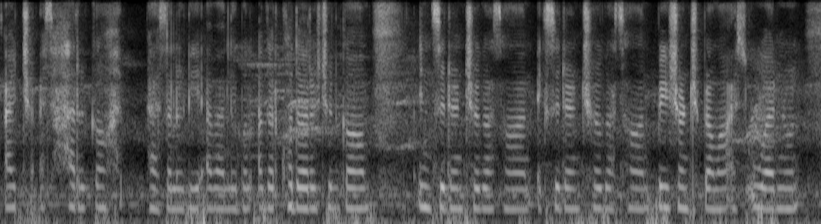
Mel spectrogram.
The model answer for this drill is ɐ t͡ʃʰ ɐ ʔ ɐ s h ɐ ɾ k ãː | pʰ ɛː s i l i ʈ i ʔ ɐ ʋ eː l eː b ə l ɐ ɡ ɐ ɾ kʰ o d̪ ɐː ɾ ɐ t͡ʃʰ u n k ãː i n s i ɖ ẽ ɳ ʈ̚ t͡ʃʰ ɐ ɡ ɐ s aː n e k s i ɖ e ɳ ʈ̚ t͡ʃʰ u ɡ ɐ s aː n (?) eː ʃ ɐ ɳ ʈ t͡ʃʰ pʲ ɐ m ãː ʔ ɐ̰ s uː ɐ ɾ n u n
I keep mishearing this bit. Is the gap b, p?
p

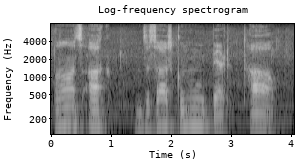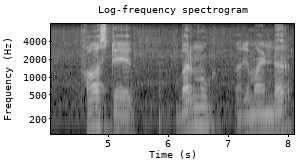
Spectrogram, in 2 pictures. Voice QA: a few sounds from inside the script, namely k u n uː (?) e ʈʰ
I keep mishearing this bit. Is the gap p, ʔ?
p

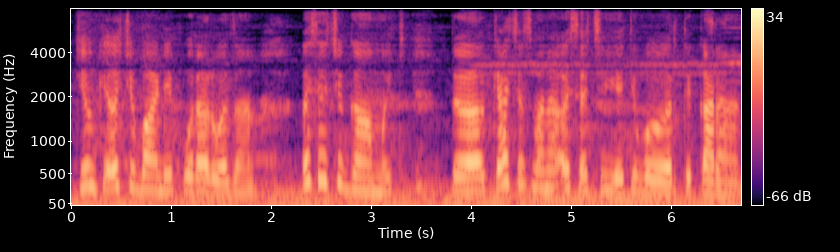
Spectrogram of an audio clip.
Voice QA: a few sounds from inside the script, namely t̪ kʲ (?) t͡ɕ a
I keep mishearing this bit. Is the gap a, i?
a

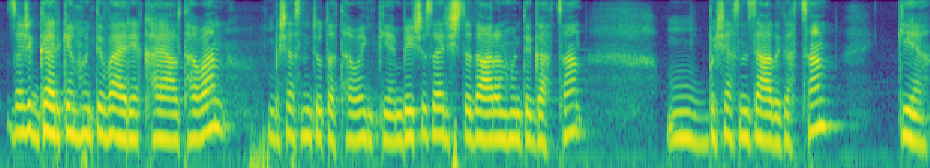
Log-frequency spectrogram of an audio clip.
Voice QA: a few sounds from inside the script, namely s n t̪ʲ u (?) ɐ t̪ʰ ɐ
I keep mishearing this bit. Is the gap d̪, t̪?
t̪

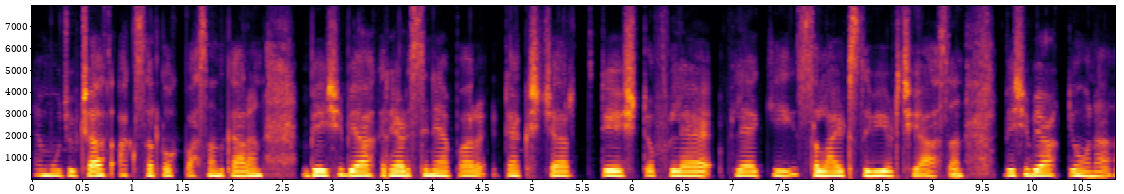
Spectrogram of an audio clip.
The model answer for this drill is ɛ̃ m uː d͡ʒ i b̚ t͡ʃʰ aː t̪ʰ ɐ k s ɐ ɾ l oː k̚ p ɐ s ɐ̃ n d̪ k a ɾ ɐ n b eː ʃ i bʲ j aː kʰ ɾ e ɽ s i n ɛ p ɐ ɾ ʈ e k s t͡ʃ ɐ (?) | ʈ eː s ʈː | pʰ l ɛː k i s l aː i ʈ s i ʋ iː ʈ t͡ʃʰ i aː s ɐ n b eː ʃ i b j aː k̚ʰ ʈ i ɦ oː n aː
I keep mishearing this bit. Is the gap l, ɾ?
ɾ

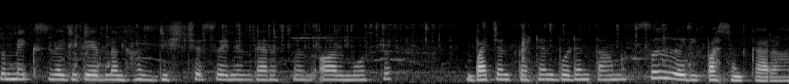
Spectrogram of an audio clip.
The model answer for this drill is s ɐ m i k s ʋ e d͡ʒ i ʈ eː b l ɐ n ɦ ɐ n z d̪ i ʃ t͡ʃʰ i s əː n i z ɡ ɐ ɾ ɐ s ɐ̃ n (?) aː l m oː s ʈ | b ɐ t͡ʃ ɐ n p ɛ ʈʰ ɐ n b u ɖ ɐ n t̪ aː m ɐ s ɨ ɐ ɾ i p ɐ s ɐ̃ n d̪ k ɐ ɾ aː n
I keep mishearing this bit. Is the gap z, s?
z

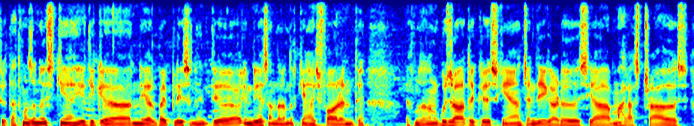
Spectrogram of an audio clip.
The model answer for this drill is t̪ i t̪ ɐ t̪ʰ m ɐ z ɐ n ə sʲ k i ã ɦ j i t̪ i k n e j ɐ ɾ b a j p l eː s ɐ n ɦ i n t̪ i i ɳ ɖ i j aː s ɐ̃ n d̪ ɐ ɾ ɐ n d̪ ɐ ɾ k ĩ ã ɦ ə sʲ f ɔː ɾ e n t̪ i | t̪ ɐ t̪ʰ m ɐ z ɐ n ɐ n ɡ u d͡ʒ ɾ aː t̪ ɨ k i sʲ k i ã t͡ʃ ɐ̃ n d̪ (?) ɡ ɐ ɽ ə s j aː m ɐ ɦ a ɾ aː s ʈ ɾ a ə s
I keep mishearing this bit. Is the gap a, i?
i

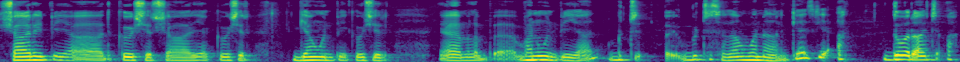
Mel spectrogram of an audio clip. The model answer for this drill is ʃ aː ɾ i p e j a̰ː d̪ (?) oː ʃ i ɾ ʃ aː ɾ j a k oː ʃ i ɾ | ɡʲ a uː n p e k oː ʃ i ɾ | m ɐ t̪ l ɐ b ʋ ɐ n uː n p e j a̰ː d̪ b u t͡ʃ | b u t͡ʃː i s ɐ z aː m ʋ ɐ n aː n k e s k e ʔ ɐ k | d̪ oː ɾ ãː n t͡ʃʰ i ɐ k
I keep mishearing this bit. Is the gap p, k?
k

